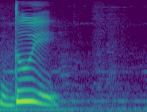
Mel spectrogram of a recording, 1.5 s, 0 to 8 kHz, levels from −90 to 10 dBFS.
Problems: none marked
